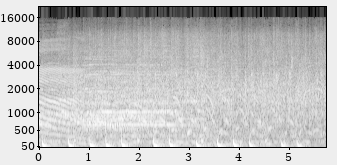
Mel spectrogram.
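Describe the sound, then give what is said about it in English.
A live audience applauds and cheers to welcome a comedian onto the stage, with steady dense clapping over a loud, regular thumping beat. “Ladies and gentlemen, please put your hands together. Welcome to the stage, Mr. Ramesh Ranganathan.”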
